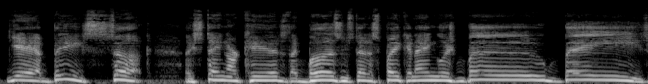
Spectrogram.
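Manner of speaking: mocking a supporter who cheers against bees; dumb supporter voice. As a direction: play the proud fool booing the bees. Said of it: "his supporters are like".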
